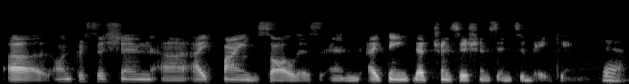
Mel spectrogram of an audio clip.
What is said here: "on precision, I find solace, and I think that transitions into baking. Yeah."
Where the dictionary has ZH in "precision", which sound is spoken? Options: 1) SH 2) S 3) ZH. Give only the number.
1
